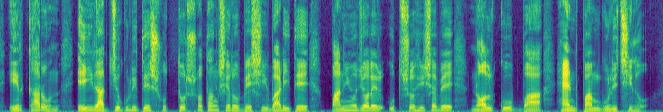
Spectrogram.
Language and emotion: Bengali, neutral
